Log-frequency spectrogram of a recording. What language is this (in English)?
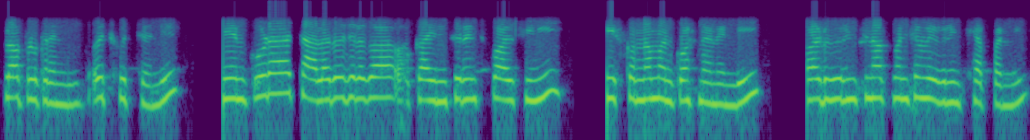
Telugu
